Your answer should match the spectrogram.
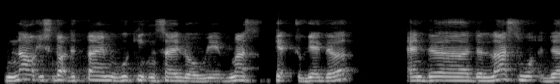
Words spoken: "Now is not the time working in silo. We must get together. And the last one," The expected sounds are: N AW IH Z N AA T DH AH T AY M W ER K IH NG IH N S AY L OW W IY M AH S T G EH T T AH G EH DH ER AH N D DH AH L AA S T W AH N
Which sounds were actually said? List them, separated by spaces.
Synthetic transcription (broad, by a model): N AW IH S N AA T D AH T AY M W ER K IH NG IH N S AY L OW W IY M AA S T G EH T T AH G EH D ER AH N D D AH L AA S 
